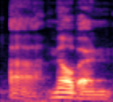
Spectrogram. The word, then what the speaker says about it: Melbourne: Is Victoria the province that it's Melbourne, even though I think the Australians don't pronounce the R ever. Melbourne is how they say it, which okay, someone's gonna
